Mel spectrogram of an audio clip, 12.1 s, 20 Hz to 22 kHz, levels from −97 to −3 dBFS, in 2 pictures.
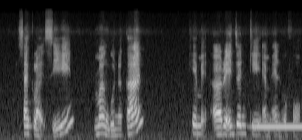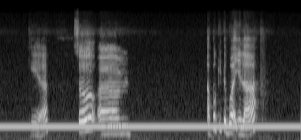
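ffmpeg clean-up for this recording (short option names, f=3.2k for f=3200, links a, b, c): -af "bandreject=f=420:w=30,agate=range=-21dB:threshold=-56dB"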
